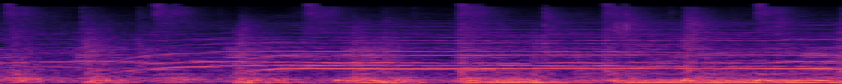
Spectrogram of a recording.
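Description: A large crowd at a live band concert cheers loudly and continuously, with high whoops and shouts rising above a dense wall of noise.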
